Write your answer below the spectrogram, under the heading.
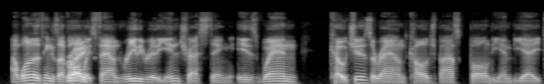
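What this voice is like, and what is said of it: Irish accent. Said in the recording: “as you probably can pick up from my accent, I am not from the United States, I'm from Ireland.”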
